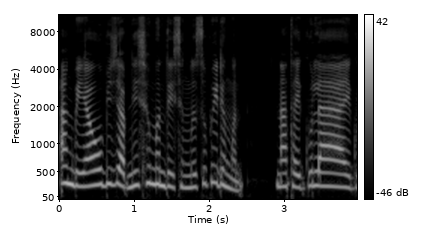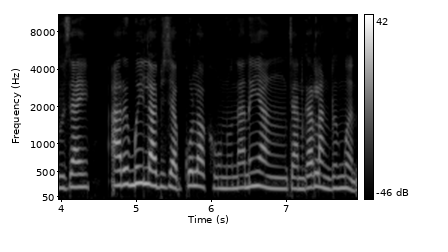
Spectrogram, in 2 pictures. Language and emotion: Bodo, disgusted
